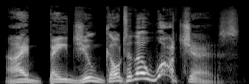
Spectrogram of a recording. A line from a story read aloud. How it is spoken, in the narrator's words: the chief bellowed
